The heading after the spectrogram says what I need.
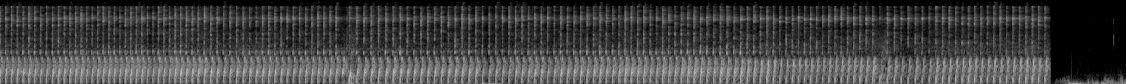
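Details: Honda Vario carburetor scooter, single cylinder, after full engine teardown, internal and carb cleaning, radiator refill, water pump replacement and 50 oversize rebore: quick even putter at steady idle, no knocks or rattles until switched off; healthy.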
